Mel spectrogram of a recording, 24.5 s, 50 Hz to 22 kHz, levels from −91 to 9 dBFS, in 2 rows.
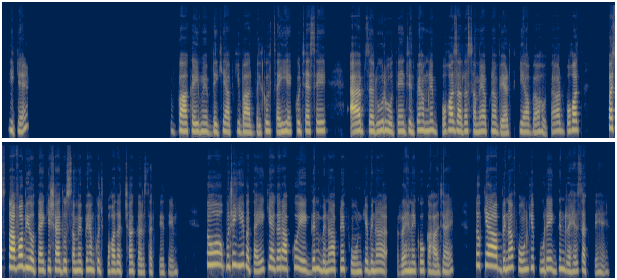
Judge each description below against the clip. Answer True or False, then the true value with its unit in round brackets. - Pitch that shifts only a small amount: False (3.8 semitones)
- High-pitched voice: True (210 Hz)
